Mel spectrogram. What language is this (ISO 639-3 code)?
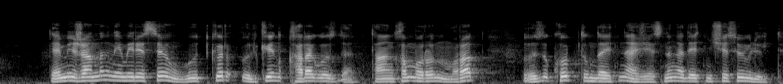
kaz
